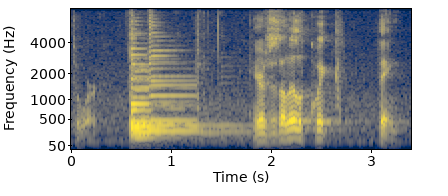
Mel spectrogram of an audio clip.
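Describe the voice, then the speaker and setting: A middle-aged man, a physician guest, answering interview questions in an earnest, halting way with many fillers. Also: mid-range voice, very animated, loud music behind the voice. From United States. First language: Macedonian.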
